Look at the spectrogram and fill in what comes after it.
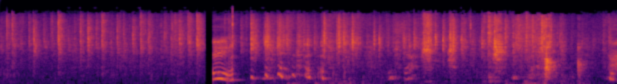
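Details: Bichon Frisé puppies from the V litter at a small kennel in Vejle, Denmark: after a brief break near three seconds, high wavering whines and short yelping whimpers with bending pitch come in bursts over a constant background rustle.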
